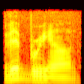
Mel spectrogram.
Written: vibrion

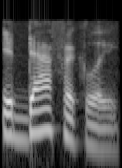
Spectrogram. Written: edaphically

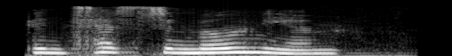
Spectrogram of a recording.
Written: intestimonium

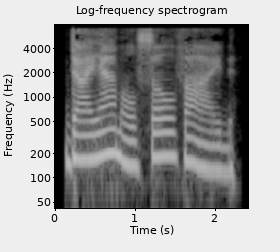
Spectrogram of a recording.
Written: diamylsulfide

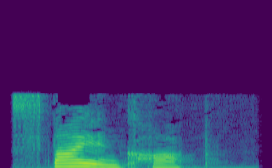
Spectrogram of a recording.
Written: spionkop

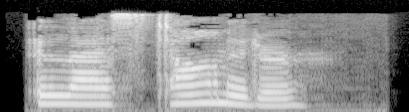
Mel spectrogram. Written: elastometer

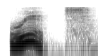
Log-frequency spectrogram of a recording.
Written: Ritz

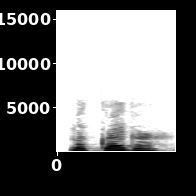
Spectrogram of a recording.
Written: macgregor

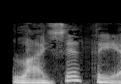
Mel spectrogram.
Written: lysithea

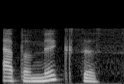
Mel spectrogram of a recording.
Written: apomixis

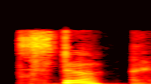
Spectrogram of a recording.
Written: stook

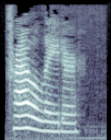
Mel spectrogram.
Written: travolator

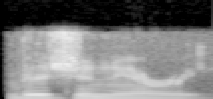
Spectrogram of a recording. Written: visionary

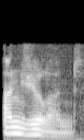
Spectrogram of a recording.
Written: undulant

